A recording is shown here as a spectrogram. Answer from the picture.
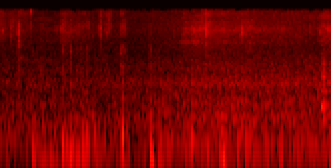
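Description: A spatula scraping thick filling down the sides of a metal stand-mixer bowl, with a few soft, irregular knocks as it bumps the bowl.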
